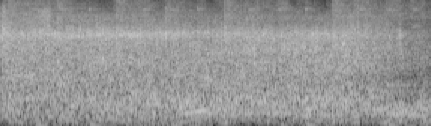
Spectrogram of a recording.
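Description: Fast stream water rushing over rocks in a riffle, a loud, steady sound.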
